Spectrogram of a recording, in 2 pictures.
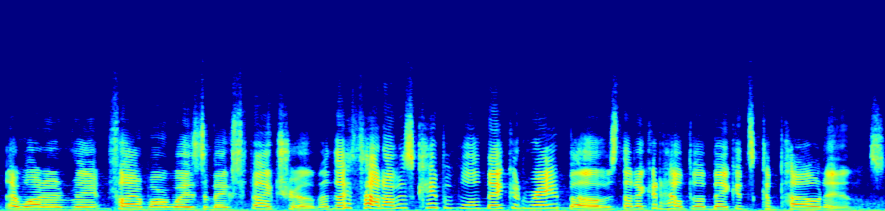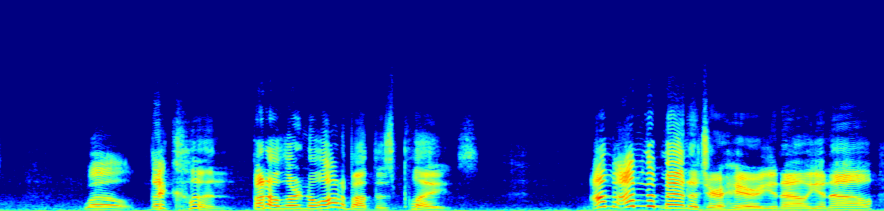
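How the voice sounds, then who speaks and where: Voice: mid-range voice, sing-song, normal speed, pushed and bright, a little hiss or hum, pitched above the performer's own voice, rough recording. A storyteller playing a cruel, furious grown pegasus mare who laughs maniacally and screams with rage. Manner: manic laughter and enraged screaming. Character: villainous adult female pegasus, cruel and furious.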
